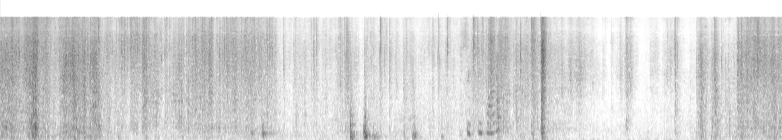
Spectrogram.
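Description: Silk fabric rustles as it is unfolded and handled.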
